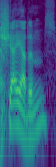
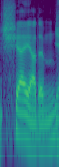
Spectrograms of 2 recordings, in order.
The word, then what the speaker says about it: Che Adams: Shea Adams, rather than Che Adams.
